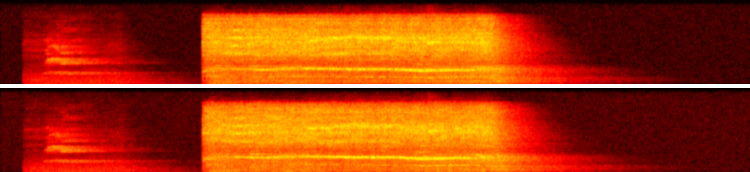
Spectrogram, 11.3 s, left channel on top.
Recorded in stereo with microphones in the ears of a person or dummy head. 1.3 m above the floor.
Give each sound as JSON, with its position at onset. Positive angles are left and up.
{"t": 0.3, "sound": "a cat meowing", "side_deg": 45, "distance_m": 3.0}
{"t": 3.0, "sound": "a scream", "side_deg": 35, "distance_m": 3.5}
